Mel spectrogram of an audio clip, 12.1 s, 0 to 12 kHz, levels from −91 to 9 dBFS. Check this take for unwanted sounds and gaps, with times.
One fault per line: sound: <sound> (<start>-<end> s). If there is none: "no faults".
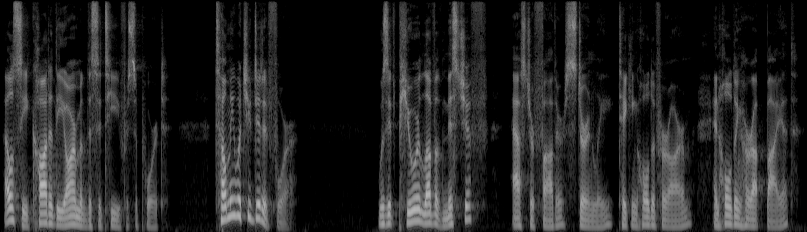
no faults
